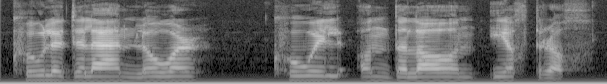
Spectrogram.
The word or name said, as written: Cúil an Dalláin Íochtarach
